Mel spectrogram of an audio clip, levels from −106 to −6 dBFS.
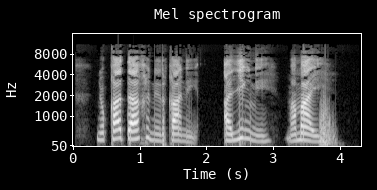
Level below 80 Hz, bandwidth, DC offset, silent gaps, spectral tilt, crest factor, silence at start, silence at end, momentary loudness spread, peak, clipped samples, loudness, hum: -54 dBFS; 11.5 kHz; under 0.1%; none; -1.5 dB/octave; 20 dB; 0.35 s; 0.4 s; 18 LU; 0 dBFS; under 0.1%; -18 LUFS; none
